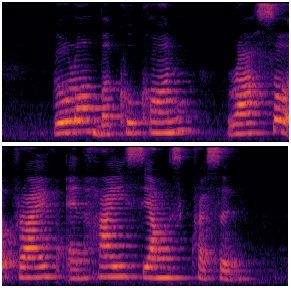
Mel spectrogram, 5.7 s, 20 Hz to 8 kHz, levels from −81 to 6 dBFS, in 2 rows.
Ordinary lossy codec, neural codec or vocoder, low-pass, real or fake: none; none; none; real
